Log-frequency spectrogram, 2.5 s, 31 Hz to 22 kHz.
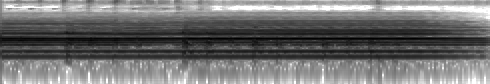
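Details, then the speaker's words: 1978 Stern Nugent pinball with Corey sound board on new ribbon cables, testing whether cables are at fault: clean steady electronic tone with soft pulsing pattern; normal sound board output, so original Brent board is faulty. "all right corey soundboard attached with the new ribbon cables and our sound is back start again okay"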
